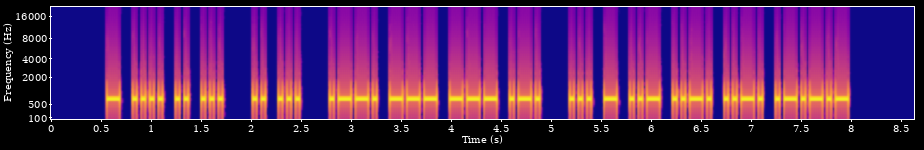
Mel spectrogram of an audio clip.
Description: Morse code, heard as a keyed tone, about 28 wpm, 700 Hz. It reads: THIS IS POOR STUFF.
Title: Sentences from Top 1400 Words 28wpm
